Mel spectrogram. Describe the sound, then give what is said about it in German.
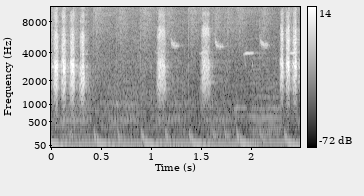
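A Eurasian magpie chatters in harsh, rattling bursts: a rapid four-note clatter, two single raspy calls, then another quick rattle, with faint chirps from other birds in between. “Also von wegen, die Elstern klauen glänzende Gegenstände oder so. Nein, keine Diebin, die das einzige Vögelchen, das tatsächlich sich im Spiegel selbst erkennt.”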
